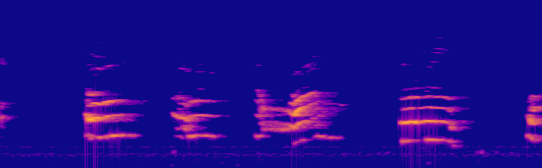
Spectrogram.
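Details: Pet cat Gloria playing with a piece of string and meowing steadily, five rich harmonic meows about one second apart, one wavering and bending upward, in a quiet room.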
